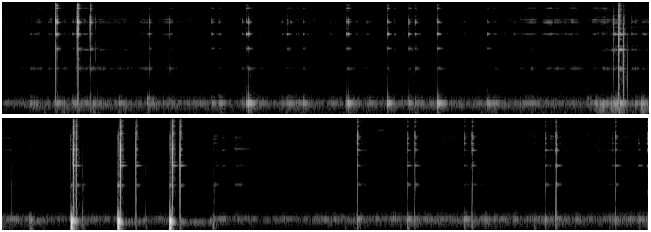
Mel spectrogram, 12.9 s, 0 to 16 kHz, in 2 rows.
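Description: A glass perfume bottle is tapped in an irregular series of light clinks, each with a short low glassy tone around 300 Hz and a very brief ring. Three louder, sharper taps stand out near the middle before the tapping returns to soft, scattered clinks.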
